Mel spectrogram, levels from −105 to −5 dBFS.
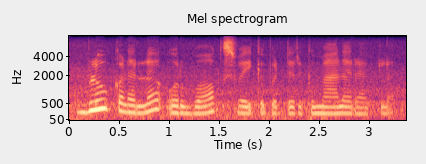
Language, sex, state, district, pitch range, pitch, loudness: Tamil, female, Tamil Nadu, Chennai, 175-220 Hz, 190 Hz, -17 LUFS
